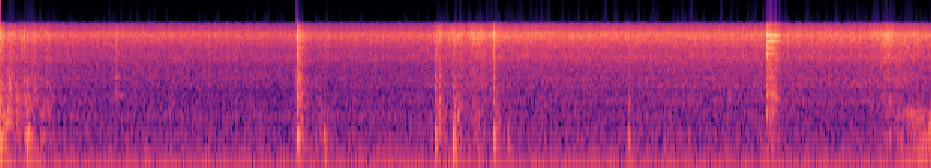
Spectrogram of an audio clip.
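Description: Marinated sirloin tip steaks and sliced mushrooms and onions sizzling steadily in skillets, their marinade liquid still cooking off. A few sharp clinks of pan and utensil, the loudest about three seconds in and near the end.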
